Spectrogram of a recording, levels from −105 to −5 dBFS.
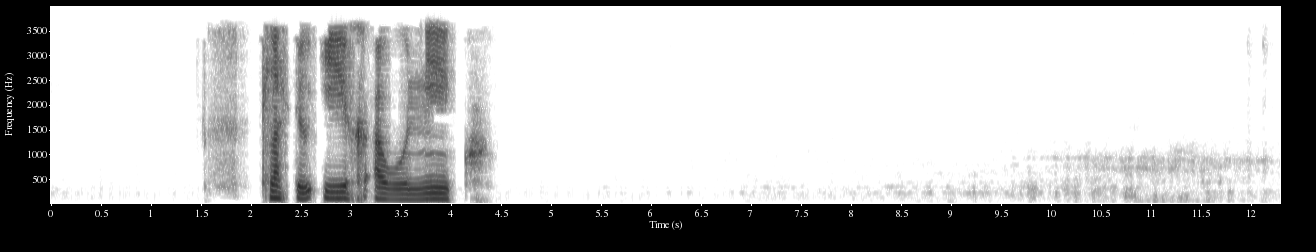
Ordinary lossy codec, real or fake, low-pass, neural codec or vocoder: MP3, 24 kbps; real; 3.6 kHz; none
